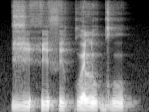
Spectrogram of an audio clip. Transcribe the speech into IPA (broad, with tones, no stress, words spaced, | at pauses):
ɣi˧hi˥θi˧ kʷæ˥lu˥˧ɡʱu˥˧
